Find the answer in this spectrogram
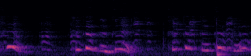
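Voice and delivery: high, loud cackling giraffe character sound.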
